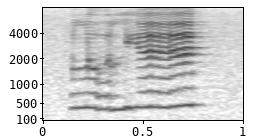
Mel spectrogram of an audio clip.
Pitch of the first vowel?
low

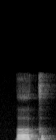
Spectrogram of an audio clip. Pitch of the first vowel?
low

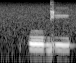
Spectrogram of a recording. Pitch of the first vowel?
low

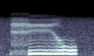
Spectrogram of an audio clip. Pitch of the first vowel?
high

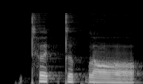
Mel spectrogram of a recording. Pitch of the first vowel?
high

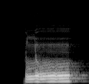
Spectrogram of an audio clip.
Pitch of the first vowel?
high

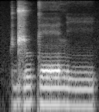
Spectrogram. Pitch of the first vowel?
high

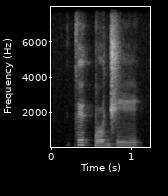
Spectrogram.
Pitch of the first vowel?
high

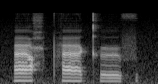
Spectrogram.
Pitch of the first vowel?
high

